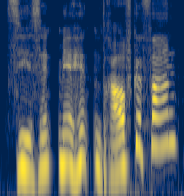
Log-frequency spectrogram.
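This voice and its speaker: Woman reading angry young man, loud, clipped, indignant, dry close sound. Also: fairly high pitch, very animated, normal speed, no echo. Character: angry tall young man, curt, shouting driver.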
